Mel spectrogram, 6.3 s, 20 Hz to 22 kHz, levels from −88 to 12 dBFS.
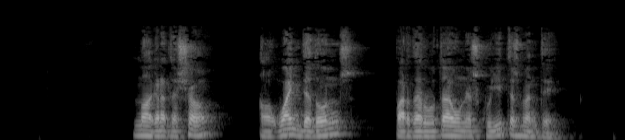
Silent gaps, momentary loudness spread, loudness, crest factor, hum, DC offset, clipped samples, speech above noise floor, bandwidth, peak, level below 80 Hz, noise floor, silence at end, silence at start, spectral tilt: none; 14 LU; -31 LUFS; 20 dB; none; under 0.1%; under 0.1%; 58 dB; 11.5 kHz; -12 dBFS; -60 dBFS; -89 dBFS; 0.65 s; 1.35 s; -4.5 dB/octave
